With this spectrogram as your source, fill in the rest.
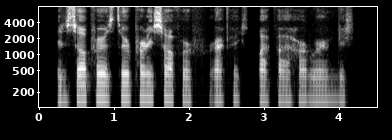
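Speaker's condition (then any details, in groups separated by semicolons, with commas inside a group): Parkinson's disease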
